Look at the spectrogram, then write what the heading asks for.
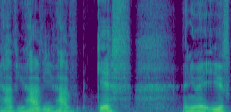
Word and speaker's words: GIF: you have you have gif and you've gif and that stands for graphics interchange format people prance it gif or gif I finger meant to pronounce a jiff but I've never call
